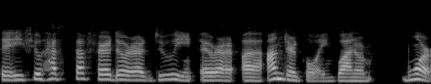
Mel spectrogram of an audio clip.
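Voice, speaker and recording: This is an ordinary speaking voice at a moderate pace, with ordinary pitch variation. The background is quiet. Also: woman. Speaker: project presenter. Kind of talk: online meeting presentation.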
